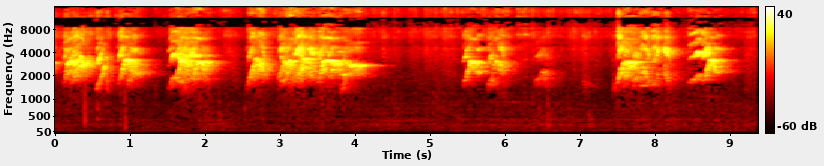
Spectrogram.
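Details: Black and white cockatiels waiting give loud, harsh, screeching calls in bursts of about a second, with short pauses between.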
